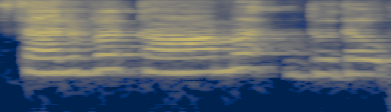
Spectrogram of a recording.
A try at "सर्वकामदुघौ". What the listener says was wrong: you're saying dudhau it is dugdhau g sound dugdhau stanau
